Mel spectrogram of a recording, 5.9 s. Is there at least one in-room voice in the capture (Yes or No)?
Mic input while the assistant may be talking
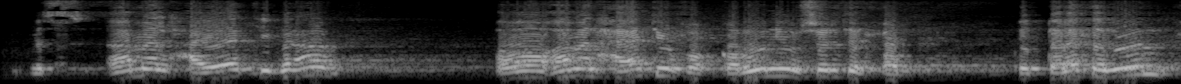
No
